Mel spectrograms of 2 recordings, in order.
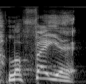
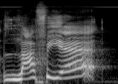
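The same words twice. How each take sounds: First: Lafayette said "luh-FAY-et"; right way. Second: Lafayette said "LA-fee-et"; wrong way. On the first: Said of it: "You can't say Lafayette". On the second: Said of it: "he said that was wrong". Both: Shown as a demonstration.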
